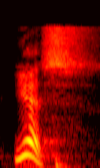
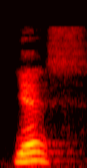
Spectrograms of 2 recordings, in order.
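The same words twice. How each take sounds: First: The pitch falls on the word. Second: The pitch stays level on the word. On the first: The answer is plain, with nothing more implied. "I said it with a kind of tone which is known as a falling tone" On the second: The marriage exists but has no charm. "I said it with a tone which is generally known as a level tone"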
